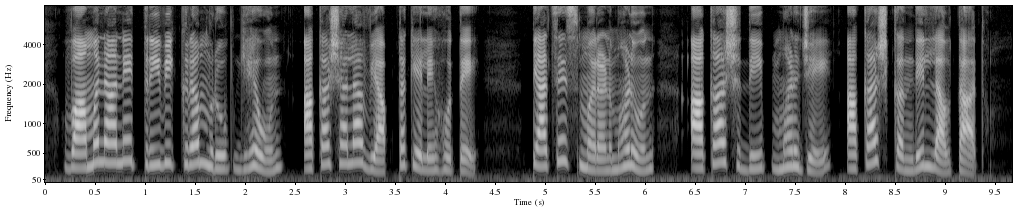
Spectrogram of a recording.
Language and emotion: Marathi, neutral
